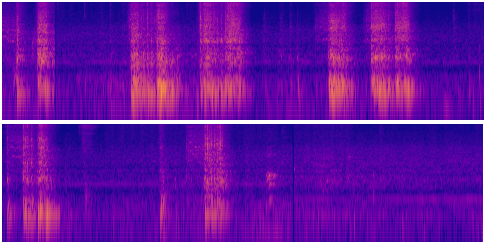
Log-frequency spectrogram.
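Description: Cordless impact driver driving screws into pallet boards in about seven short bursts of half a second each, stopping about nine seconds in.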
